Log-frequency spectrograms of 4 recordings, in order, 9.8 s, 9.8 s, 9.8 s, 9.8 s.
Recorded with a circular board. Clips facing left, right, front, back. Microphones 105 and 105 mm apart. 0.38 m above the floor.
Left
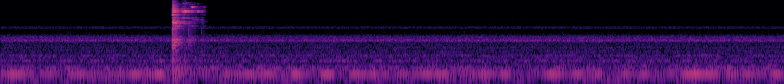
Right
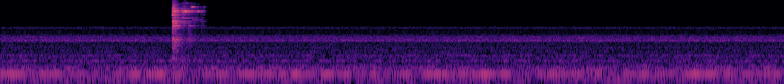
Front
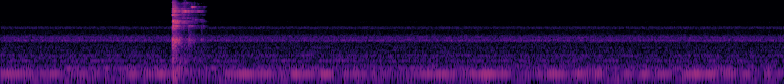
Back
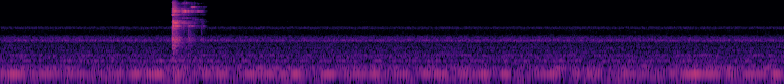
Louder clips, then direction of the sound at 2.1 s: Left 4 dB, front 2 dB; 60° left.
